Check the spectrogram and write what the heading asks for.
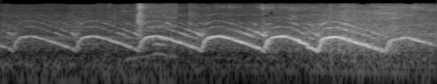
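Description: Emergency vehicle siren in a fast yelp, its pitch sweeping up and down about four times a second and growing louder.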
